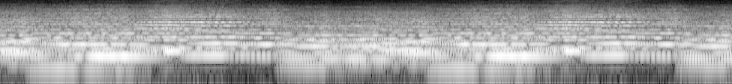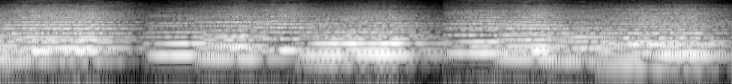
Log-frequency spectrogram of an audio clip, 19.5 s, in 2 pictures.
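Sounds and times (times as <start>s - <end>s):
concerto music: 0.0s - 19.5s.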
